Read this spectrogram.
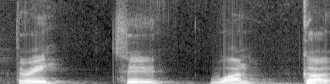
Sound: none

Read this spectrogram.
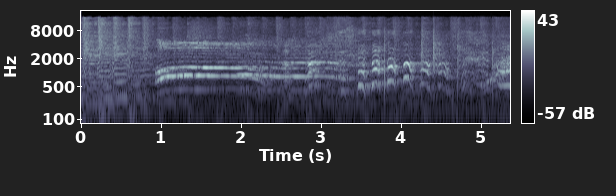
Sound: peppy music; everyone giggles

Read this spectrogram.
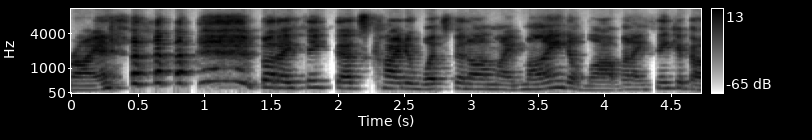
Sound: laughing

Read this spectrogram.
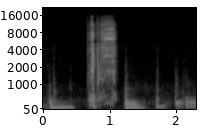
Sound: photo click

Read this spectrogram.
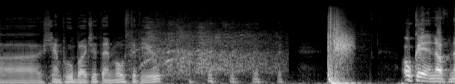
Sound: laughter

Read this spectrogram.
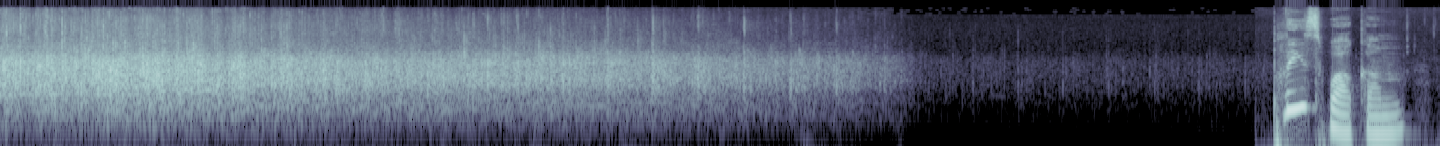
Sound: applause

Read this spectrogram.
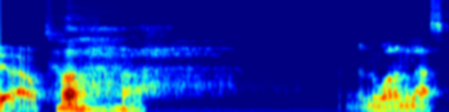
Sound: exhales

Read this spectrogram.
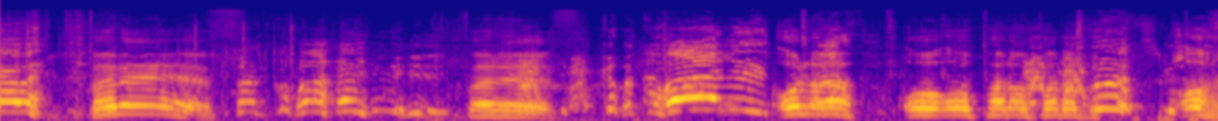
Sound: laughing

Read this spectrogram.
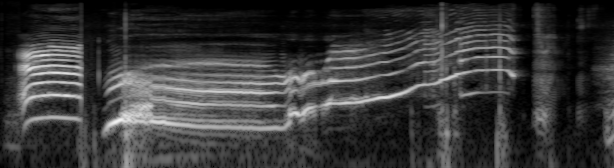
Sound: lips noises

